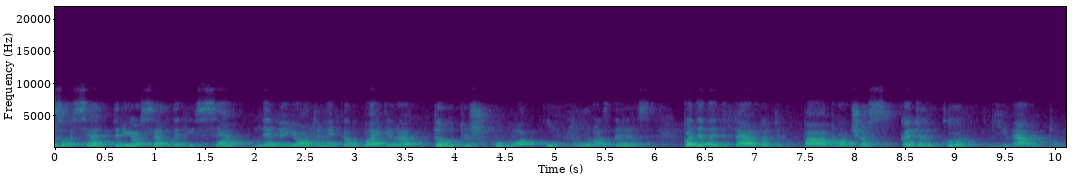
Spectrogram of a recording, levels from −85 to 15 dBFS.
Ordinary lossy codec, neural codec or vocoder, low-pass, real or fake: Opus, 16 kbps; none; 7.2 kHz; real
